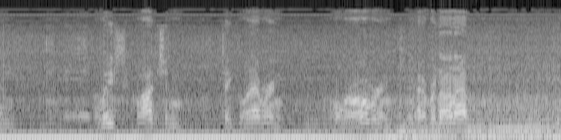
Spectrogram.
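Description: A diesel engine revs up several times.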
